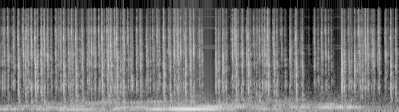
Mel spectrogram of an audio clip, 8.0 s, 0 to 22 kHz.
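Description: Fingertips type fast on a Razer BlackWidow backlit plastic mechanical keyboard with clicky green switches, producing a dense, uneven stream of sharp, bright clicky taps. A low hum around 130 Hz sits underneath and swells midway through.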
